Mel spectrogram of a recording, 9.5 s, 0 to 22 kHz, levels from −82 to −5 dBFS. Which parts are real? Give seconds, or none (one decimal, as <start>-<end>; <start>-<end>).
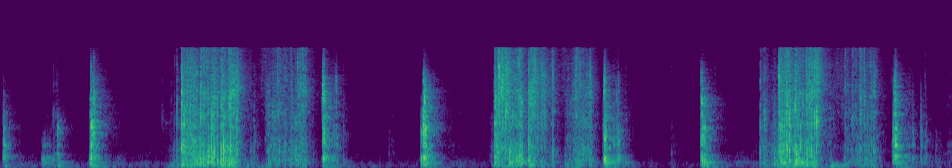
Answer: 0.0-1.9; 6.0-9.5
